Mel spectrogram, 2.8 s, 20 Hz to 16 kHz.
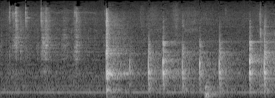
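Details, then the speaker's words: Cub Cadet transmission with aftermarket 2-3 cluster gear being shimmed, side bolts finger-tight; sharp metallic clinks as loose gears rattle from remaining backlash before snugging to zero. "There's some looseness in there yet. You can hear it rattling. We're just trying to start snugging this up until the backlash disappears."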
